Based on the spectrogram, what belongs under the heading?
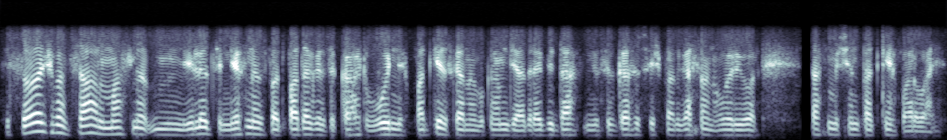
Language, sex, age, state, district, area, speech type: Kashmiri, male, 30-45, Jammu and Kashmir, Bandipora, rural, conversation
